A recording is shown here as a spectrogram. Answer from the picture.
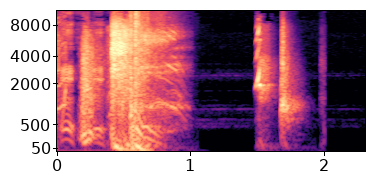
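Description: Cartoon slapstick whack sound effect about half a second in, over a character's brief babbling vocalisation. Two short, sharp hits follow close together near the end.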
